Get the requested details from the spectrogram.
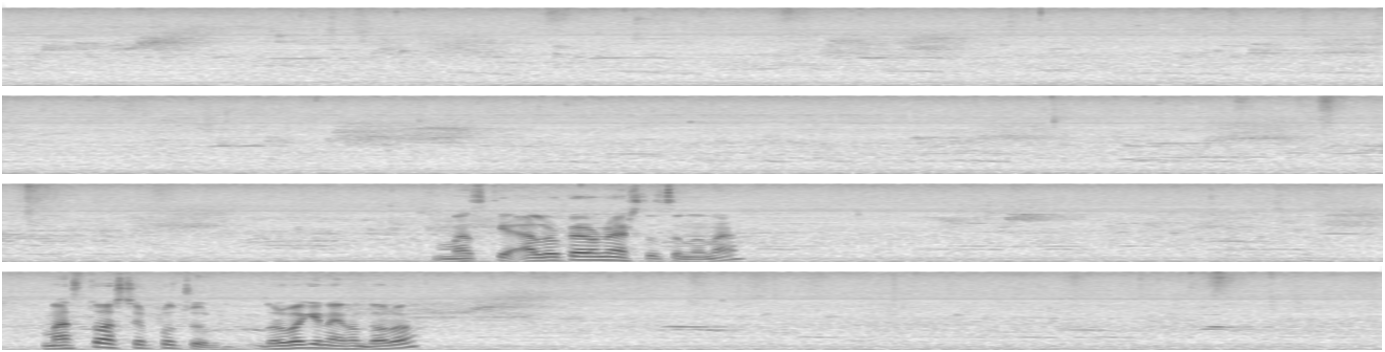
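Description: Water bubbles and splashes softly in a tank.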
